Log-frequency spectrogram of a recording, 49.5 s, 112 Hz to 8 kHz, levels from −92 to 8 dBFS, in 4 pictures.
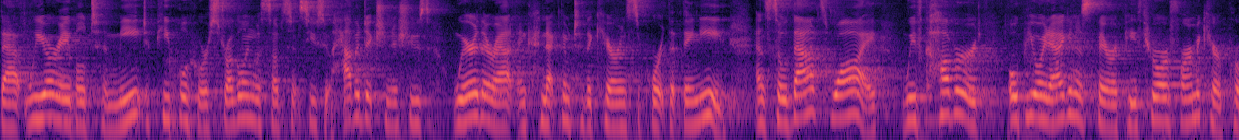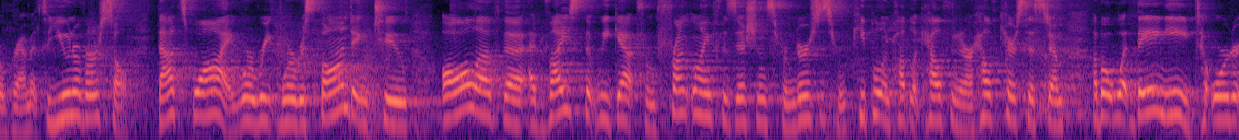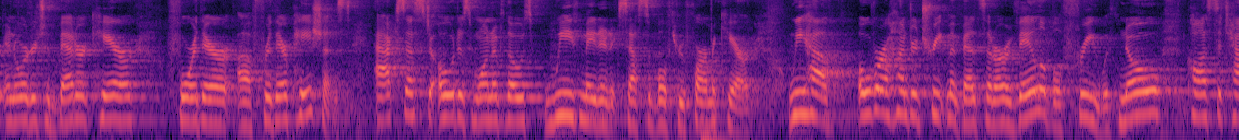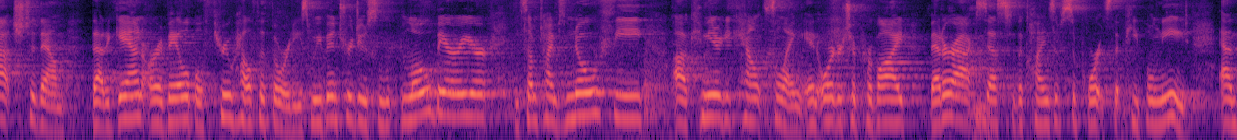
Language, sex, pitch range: English, female, 190-230 Hz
